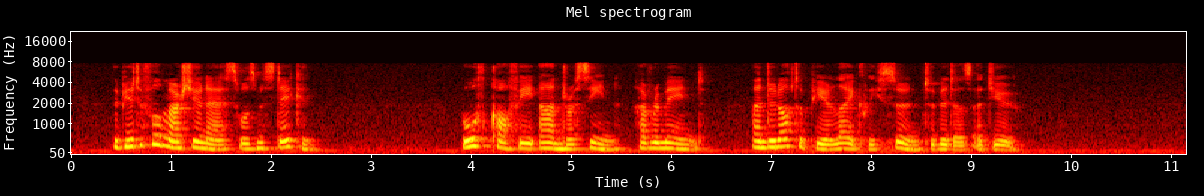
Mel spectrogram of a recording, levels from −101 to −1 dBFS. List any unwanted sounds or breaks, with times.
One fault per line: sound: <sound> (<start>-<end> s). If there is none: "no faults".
no faults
